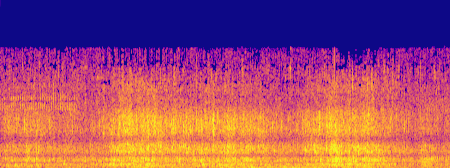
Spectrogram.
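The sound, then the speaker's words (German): Water rushes and splashes in a steady, continuous wash, fairly loud, with a slight swell in the middle and no voices. “Sei still, sie spricht. Plätscher, plätscher, rausche, rausche.”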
